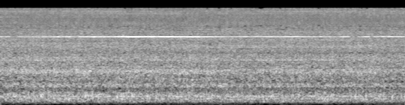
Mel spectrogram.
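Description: Cordless drill driving a malt mill, running steadily as the mill crushes malt for brewing, with a thin high whine throughout.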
